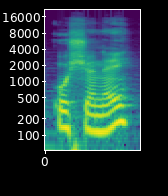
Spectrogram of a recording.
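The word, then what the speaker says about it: וּשְׁנֵי: And this means of course that the Shewa is pronounced. Ushene, and it means and to.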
